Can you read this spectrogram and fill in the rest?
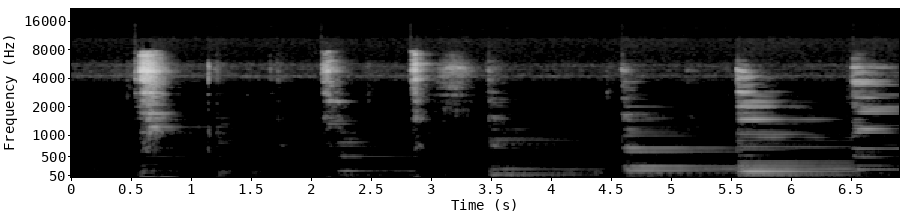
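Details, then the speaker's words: Jazz Bass after refret, fret leveling and neck reset, freshly restrung with strings still stretching, during final setup with no high frets: plucked notes ring clean and sustain evenly, no rattle; no fret buzz. "we have no buzzing it's all tuned up things are stretching still"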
